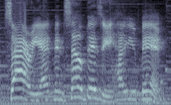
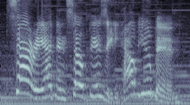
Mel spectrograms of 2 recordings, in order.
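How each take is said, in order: First: It is said in a deeper female voice. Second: It is said in a higher female voice.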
